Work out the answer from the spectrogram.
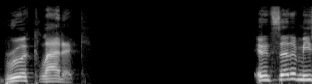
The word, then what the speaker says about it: Bruichladdich: Can't remember which year it was, and someone corrected me, and they said, no, it's pronounced Bruichladdich.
